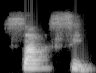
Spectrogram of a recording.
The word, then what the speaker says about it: SASE: um cyber security then sassy is secure access service edge pronounced sassy and it's just an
